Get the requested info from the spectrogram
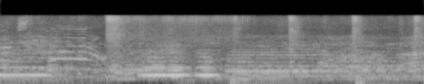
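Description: Procession band music: long held notes in harmony over slow, heavy drum beats.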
